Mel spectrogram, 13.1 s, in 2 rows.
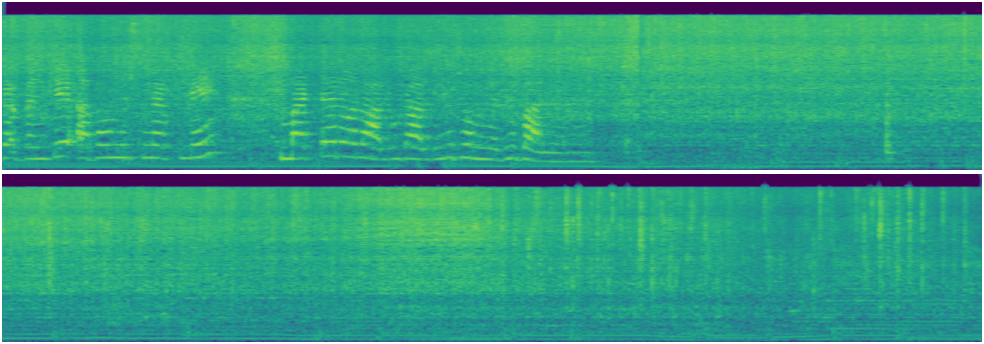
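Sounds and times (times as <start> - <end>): masala sizzling in oil: 0.0 - 13.0.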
